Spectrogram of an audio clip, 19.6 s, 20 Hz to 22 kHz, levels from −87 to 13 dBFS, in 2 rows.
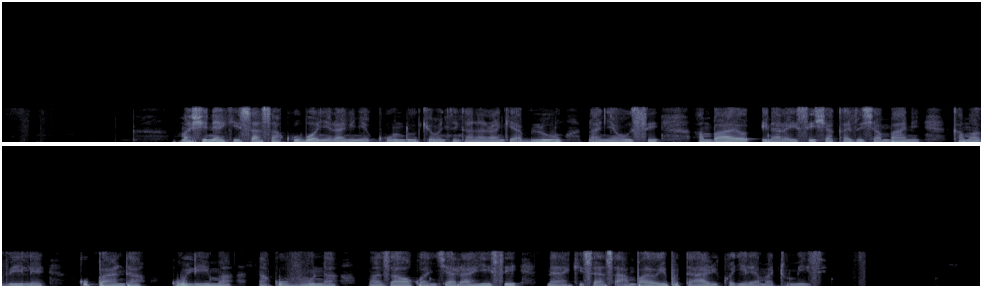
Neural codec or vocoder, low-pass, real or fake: none; 5.4 kHz; real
